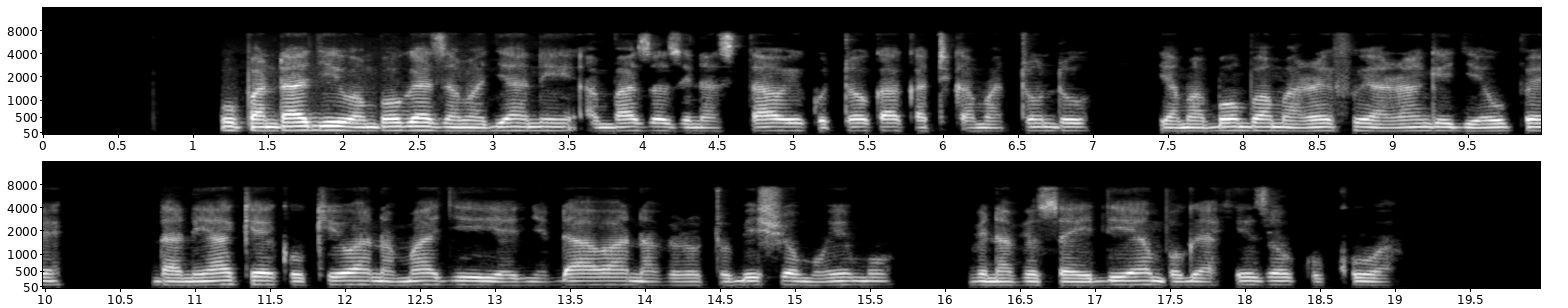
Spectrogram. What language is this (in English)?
Swahili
